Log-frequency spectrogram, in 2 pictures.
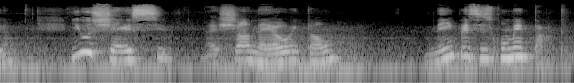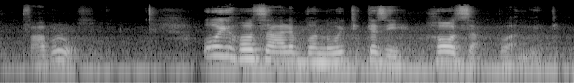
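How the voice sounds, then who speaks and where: A woman's voice: medium pitch, a little hiss or hum. Chatty Brazilian woman perfume host. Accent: Brazilian Portuguese. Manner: chatty, frequent tag questions. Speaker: perfume reviewer hosting an Instagram live. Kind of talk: casual live-stream chat, greeting viewers and reviewing perfumes.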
